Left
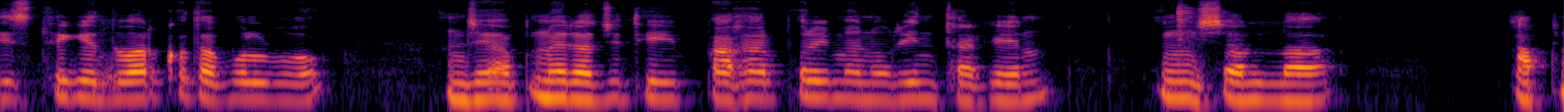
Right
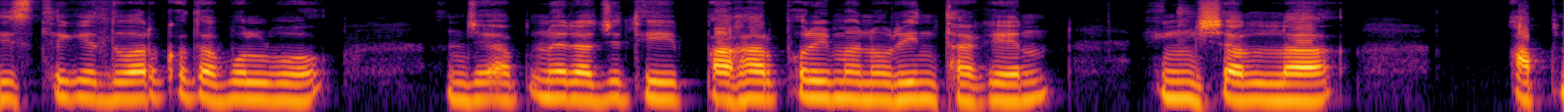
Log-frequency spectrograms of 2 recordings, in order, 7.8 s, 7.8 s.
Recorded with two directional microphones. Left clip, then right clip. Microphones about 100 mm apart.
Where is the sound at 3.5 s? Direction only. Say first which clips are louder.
Right 12 dB; 65° right (ahead or behind).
